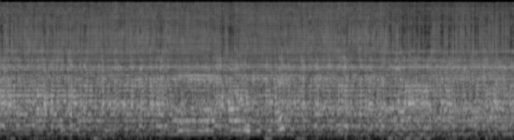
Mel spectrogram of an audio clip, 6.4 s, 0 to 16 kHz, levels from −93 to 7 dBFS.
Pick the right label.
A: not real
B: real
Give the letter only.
A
